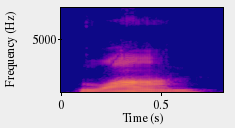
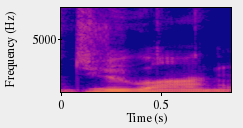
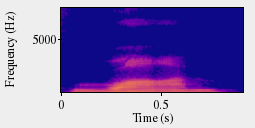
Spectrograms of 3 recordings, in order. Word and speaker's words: Juan: notice that this time it's not the H sound um it's the W sound Juan it's not juong it's one so very very common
